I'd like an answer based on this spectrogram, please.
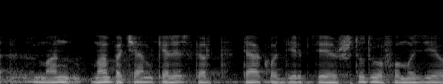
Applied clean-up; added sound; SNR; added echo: none; none; none; reverberation time 1.1 s.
